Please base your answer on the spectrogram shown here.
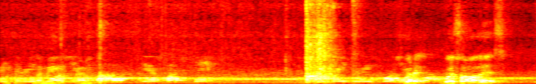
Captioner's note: radio chatter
